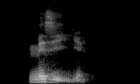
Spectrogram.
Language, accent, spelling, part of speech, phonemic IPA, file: French, France, mézigue, pronoun, /me.ziɡ/, LL-Q150 (fra)-mézigue.wav
- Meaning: me (first-person singular personal pronoun)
